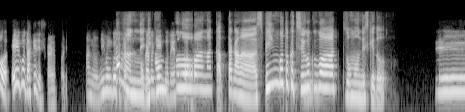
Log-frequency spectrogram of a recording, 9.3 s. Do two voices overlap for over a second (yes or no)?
yes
